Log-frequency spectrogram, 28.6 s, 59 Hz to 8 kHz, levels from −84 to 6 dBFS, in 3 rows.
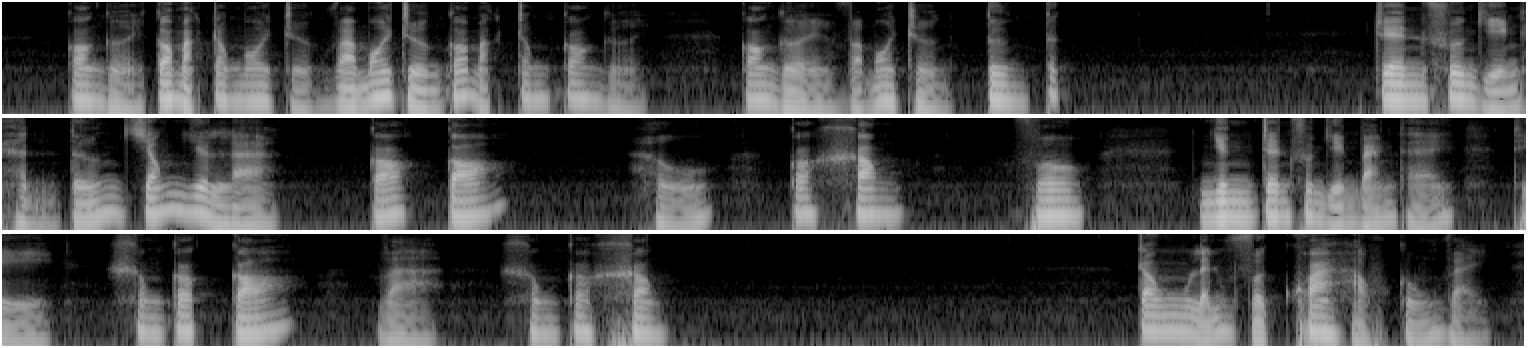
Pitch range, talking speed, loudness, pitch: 75-115 Hz, 120 wpm, -27 LUFS, 100 Hz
